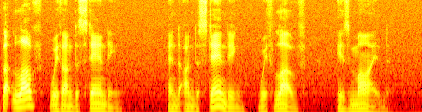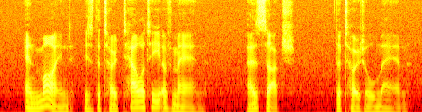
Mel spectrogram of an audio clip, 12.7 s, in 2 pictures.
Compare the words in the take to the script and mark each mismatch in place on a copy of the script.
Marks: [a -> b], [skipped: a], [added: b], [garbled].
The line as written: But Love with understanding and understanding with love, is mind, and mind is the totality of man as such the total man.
But Love with understanding and understanding with love, is mind, and mind is the totality of man as such the total man.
